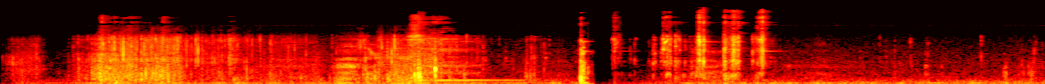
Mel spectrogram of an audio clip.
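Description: Fabric and backpack rustling as a towel and gear are handled, then several sharp clicks a little past the middle as the cap of an insulated metal water bottle is unscrewed.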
